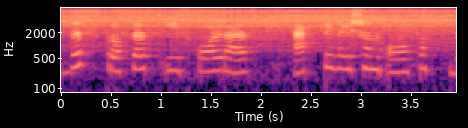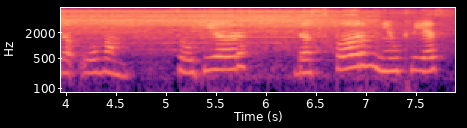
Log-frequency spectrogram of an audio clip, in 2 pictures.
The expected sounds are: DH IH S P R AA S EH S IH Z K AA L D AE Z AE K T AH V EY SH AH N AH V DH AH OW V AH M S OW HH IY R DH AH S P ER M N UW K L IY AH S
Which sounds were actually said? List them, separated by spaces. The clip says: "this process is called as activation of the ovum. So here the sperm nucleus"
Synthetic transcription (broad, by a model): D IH S P R AA S EH S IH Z K AA L D AE Z AE K T AH V EY SH AH N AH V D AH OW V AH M S OW HH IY R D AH S P ER M N UW K L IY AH S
